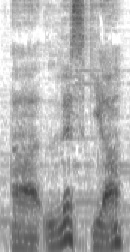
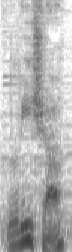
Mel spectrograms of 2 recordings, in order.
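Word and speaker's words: Liscia: Lischia, or I believe it's pronounced Lisha, means smooth.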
